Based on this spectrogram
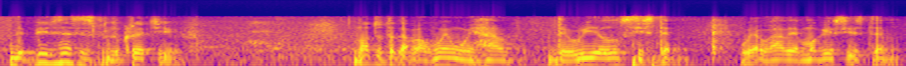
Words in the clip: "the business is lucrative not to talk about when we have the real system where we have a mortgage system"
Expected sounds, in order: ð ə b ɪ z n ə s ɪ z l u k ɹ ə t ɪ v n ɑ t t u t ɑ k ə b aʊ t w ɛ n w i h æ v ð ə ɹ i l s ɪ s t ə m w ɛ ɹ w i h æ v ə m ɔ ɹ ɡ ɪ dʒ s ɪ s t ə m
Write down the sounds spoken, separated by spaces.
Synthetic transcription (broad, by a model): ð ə b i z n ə s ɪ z l u k ɹ ə t ɪ v n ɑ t t u t ɑ k ə b aʊ t w ɛ n w i h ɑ v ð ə ɹ i l s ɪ s t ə m w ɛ w i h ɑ v ə m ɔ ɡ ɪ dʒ s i s t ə m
